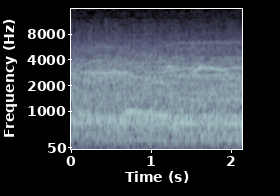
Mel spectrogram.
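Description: Cricket crowd in Mohali applauding a stroke at an India–New Zealand Test match, a dense, steady wash of clapping and cheering from a large stand, filling the moment without pause.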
